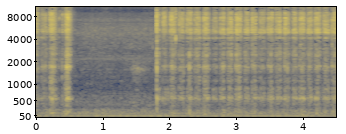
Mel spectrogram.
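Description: Fingernails scratch and rub the ripple ribs of a tan, hollow, empty-looking paper coffee cup held in the hands. Two quick rasping strokes are followed by a brief quiet pause, then a steady run of rhythmic ribbed scraping with a hollow tone near 550 Hz.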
